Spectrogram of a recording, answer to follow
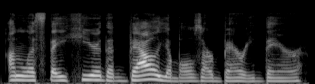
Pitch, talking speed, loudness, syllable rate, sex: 170 Hz, 150 wpm, -20 LUFS, 5.0 syllables/s, female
